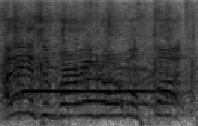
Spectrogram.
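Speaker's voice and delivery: emphatic. Real, not acted. Loud emphatic start.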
